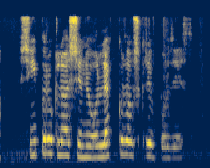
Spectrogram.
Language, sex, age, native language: Icelandic, female, 11, Icelandic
